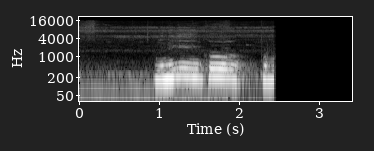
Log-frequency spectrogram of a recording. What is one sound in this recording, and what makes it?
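A man speaks briefly close by.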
